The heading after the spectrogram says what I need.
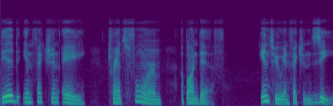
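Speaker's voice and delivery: slowed-down careful delivery. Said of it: "let me slow it down".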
